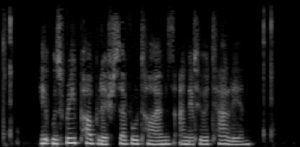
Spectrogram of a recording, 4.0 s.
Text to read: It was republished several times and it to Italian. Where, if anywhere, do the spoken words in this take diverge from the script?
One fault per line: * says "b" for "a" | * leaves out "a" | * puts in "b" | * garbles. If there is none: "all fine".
all fine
